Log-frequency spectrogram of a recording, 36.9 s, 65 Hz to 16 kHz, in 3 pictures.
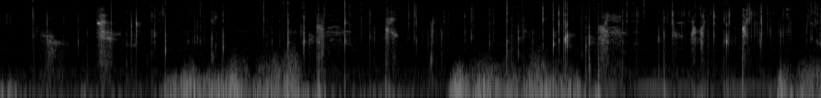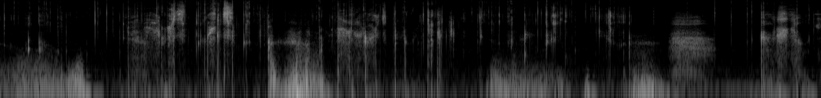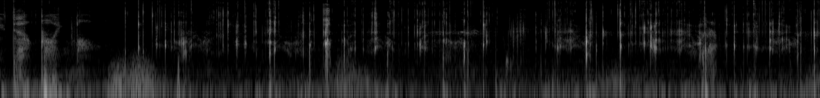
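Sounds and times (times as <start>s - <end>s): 
faint whispering: 0.0s - 36.9s
wet ear-licking mouth sounds in an ASMR session: 0.0s - 36.9s
breathy sighs: 21.7s - 23.1s.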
